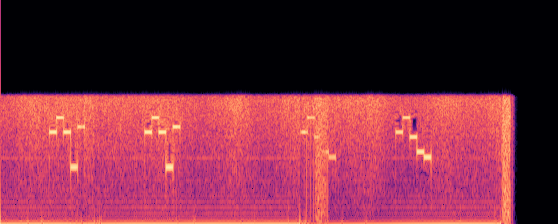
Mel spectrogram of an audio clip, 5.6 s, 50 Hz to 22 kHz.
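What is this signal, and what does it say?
Five-tone selective call (ZVEI), heard as quick runs of five tones, tones of about 70 ms. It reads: 88819 88819 88743
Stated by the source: ZVEI five-tone selective call received by SDR.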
